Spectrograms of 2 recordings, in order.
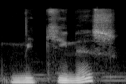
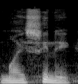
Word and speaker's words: Mycenae: Such tomb was the one in a place called Mykines, Mykines, which you pronounce Mycenae, and it's called the tomb of Atreus.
